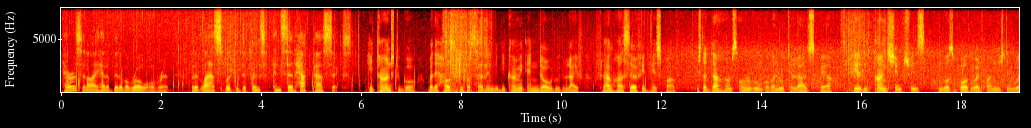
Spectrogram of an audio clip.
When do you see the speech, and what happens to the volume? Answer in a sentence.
You can hear the speech from 0.1 to 19.1 s, at a steady volume.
